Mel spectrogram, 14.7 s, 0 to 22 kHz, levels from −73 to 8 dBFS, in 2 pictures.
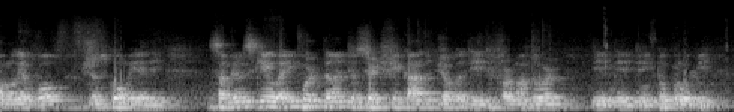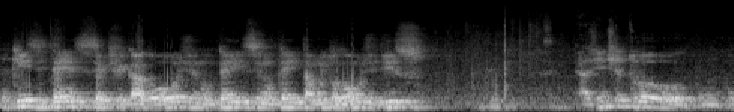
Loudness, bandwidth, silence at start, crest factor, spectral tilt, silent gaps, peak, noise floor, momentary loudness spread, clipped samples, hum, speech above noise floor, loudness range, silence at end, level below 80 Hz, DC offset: -12 LUFS; 9.6 kHz; 0 s; 12 dB; -8.5 dB/octave; none; 0 dBFS; -35 dBFS; 11 LU; 0.1%; none; 24 dB; 5 LU; 0 s; -52 dBFS; under 0.1%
